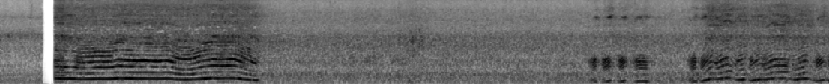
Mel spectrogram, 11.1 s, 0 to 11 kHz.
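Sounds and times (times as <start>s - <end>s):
chainsaw running: 0.7s - 3.6s, 7.8s - 11.0s
steady hiss: 2.1s - 11.0s.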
